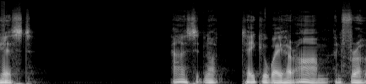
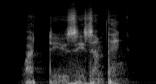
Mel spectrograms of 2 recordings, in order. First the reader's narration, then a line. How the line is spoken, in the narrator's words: she whispered, barely audible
